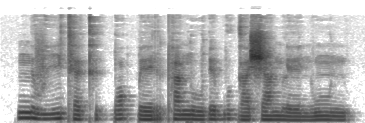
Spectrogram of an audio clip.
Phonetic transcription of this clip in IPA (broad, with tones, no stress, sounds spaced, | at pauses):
ŋ ɪ˦˨ v iː˨˦ tʰ ɛ˨ kʰ ɪ˨ ɡ͡b ɔ˦ k͡p eː˨ r pʰ a˦ ŋ ɾ uː˨ ɗ e˦ b ʊ˦ ɡ a˨ ʃ a˦ ŋ l eː˨ n β ũ˦˨ n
